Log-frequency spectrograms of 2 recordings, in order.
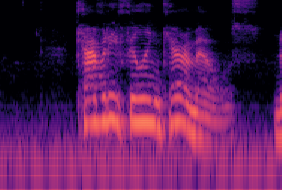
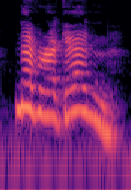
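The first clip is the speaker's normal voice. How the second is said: gasped; 9 semitones higher, 6 dB louder than usual. A narrator's reading. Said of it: "gasped Missus T V".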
